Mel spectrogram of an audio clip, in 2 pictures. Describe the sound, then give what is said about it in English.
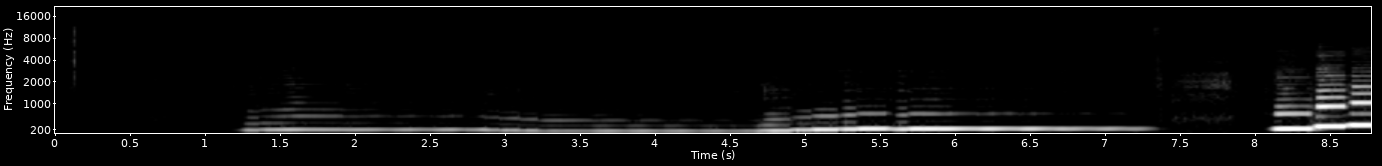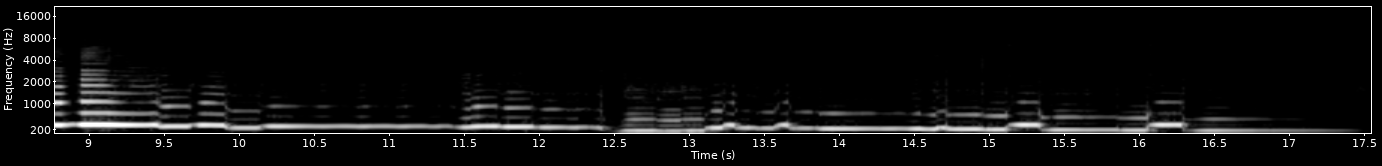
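A solo clarinet plays in its lower register using the tenor saxophone subtone technique, giving a breathy, airy tone with vibrato. Two melodic phrases are separated by a brief pause, and the second is livelier with quick note changes. “I would take the subtone technique from the tenor saxophone, which maybe the legit clarinetists, they don't necessarily approve of, and I would make the lower register sound like this.”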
